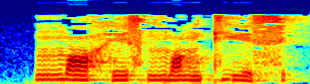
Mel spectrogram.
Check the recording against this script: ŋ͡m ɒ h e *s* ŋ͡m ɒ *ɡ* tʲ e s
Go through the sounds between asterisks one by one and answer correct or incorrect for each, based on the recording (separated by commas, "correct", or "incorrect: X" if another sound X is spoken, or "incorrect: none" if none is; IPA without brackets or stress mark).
correct, incorrect: ŋ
